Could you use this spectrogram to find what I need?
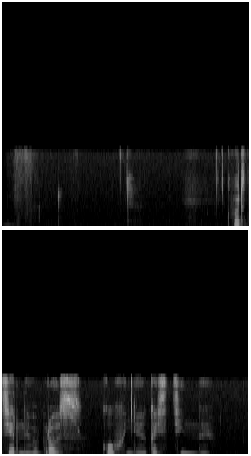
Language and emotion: Russian, sad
